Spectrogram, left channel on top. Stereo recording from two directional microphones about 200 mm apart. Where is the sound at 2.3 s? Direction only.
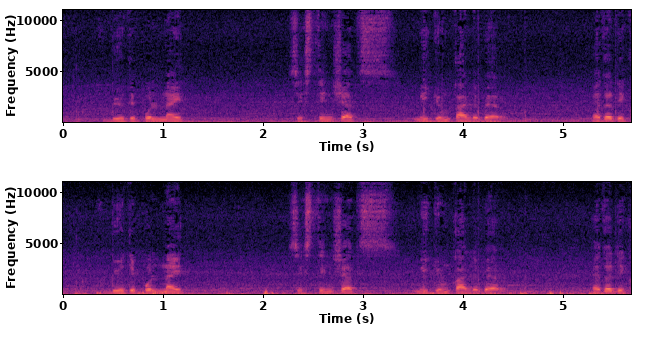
Centre (ahead or behind).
